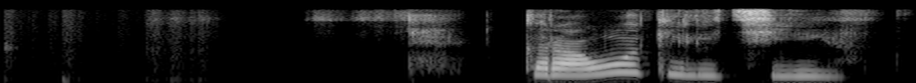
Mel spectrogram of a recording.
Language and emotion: Russian, neutral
